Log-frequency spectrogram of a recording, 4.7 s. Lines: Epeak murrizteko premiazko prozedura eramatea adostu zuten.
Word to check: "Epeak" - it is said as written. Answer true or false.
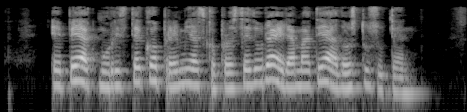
true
